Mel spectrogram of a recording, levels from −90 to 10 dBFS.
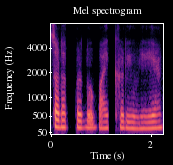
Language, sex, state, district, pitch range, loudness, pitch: Hindi, female, Haryana, Charkhi Dadri, 160-185 Hz, -21 LUFS, 170 Hz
